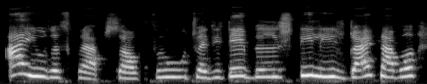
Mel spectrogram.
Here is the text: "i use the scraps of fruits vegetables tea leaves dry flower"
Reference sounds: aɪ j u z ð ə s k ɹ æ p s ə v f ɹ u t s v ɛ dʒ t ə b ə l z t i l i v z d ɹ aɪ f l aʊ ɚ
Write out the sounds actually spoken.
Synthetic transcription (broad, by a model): aɪ j u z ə s k ɹ æ p s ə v f ɹ u t s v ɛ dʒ t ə b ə l s t i l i z d ɹ aɪ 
